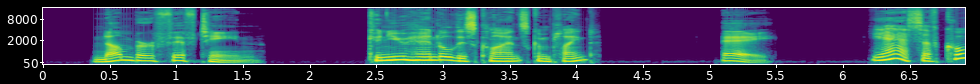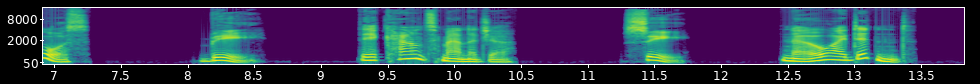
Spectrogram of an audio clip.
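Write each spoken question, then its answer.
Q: Can you handle this client's complaint?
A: A: Yes, of course.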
